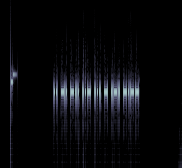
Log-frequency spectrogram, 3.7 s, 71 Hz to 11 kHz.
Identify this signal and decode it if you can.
Morse code, heard as a keyed tone, about 53 wpm, 700 Hz. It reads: INDUSTRY
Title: Sentences from Top 1000 Words - Review Part 4 - New Word Drill - 50wpm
